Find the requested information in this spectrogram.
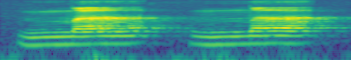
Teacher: నా నా అన్నాను అనుకోండి, నాలుక చివర భాగము దంతపంక్తి యొక్క వెనక తాకితే తప్ప నకారము పలకదు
